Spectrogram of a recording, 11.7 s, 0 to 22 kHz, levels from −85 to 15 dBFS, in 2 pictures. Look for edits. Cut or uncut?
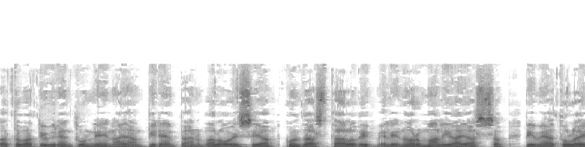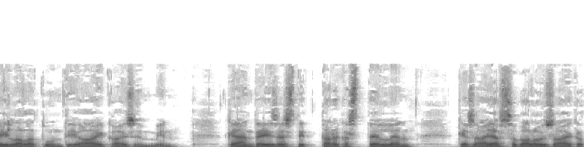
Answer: cut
